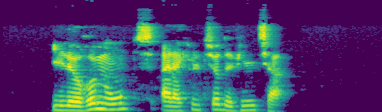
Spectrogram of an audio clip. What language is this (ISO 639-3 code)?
fra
